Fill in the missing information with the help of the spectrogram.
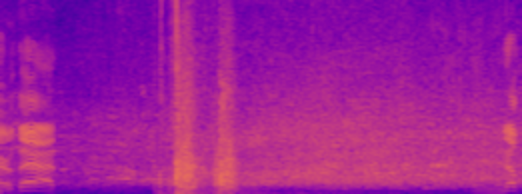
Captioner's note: crowd cheering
